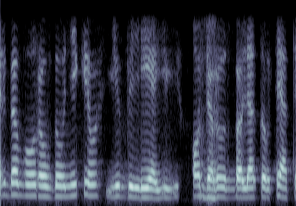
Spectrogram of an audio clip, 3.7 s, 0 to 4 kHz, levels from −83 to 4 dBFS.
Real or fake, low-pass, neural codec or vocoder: fake; 3.6 kHz; codec, 16 kHz, 0.8 kbps, ZipCodec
